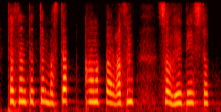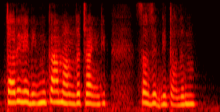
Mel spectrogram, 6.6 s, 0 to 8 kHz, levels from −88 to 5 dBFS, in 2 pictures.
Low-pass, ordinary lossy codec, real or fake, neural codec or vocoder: 7.2 kHz; none; fake; codec, 16 kHz in and 24 kHz out, 0.4 kbps, LongCat-Audio-Codec, two codebook decoder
